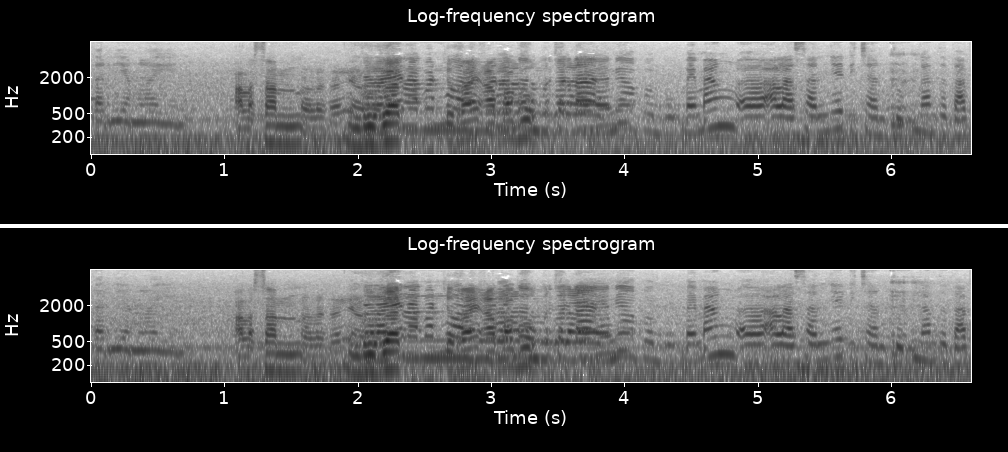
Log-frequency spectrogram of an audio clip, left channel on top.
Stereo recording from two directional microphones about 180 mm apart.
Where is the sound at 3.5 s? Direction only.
50° left (ahead or behind).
